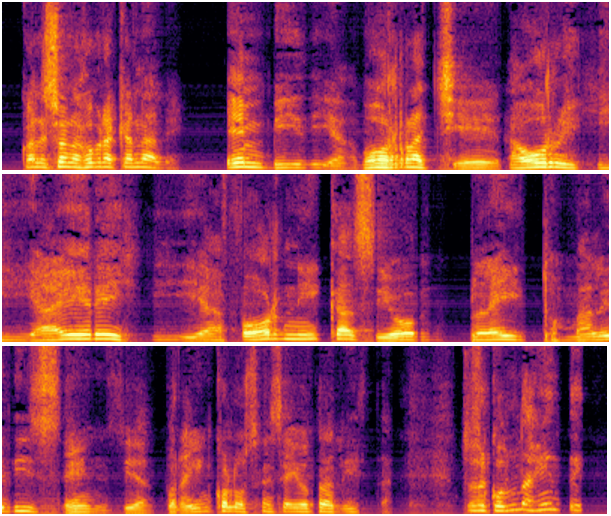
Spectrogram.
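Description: Raspy, high-pitched preaching man. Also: a little mellow. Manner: emphatic, rhetorical questions to congregation. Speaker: pastor. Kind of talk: sermon. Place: church.

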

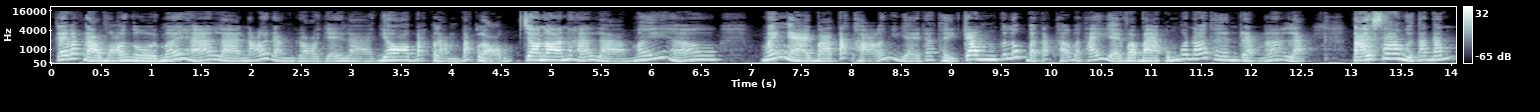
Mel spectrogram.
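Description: With a fairly high, somewhat bright, sing-song voice, a woman tells ghost stories a little fast. Her Southern Vietnamese accent colors the casual, chatty telling, and she repeats phrases while speaking directly to her listeners.

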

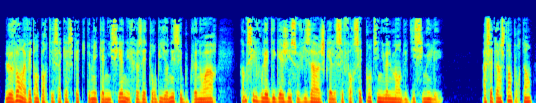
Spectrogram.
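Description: A man narrating a novel in a steady, measured way. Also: medium pitch, husky, no echo, studio quality. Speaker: audiobook narrator. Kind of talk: scripted narration.

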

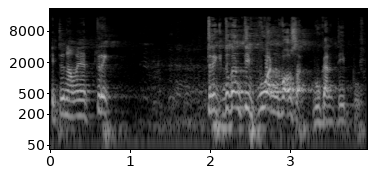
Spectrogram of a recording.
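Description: Animated male preacher, shouts then hushes. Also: high-pitched, a little fast, a faint crowd, a little hiss or hum. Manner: animated, jokey, swings from shouts to near-whispers. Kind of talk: sermon at a mass religious gathering. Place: mosque event.

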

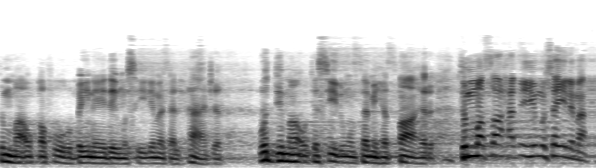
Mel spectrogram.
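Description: A man preaching and telling a story in a dramatic, rhythmic style with sweeping swings in pitch. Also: big pitch swings, fast, a bit bright. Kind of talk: sermon storytelling. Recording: reverberant hall.

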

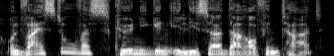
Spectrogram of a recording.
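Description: A man's voice: a little high, animated, moderate pace, no room sound, studio quality, pitched above the performer's own voice, lightly acted. A man voicing a thoughtful young girl telling an old legend in a children's audiobook, in a voice well above his own. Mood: earnest. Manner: earnest, explaining. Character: thoughtful young girl, storytelling older sister. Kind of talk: storybook character voice.

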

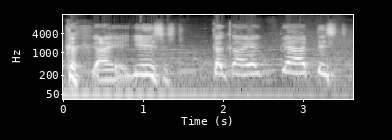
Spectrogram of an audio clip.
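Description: A man's voice: high voice, animated, drawn-out words, a bit bright, soft background music, pitched above the performer's own voice, full character voice. A man voicing an old, hard-of-hearing retired naval captain who mishears and blusters. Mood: indignant. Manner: mishears, then blusters indignantly.

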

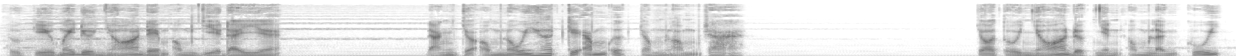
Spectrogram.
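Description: A man voicing a calm, commanding older female exorcist with a Southern Vietnamese accent. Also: low voice, normal speed, long pauses, faint music behind. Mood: firm. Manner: firm, matter-of-fact.

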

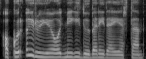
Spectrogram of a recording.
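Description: A woman reading the lines of a composed young gentleman in a firm, commanding way. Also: mid-range voice, clear, resonant tone, dry recording, studio quality, close to an everyday voice.

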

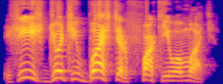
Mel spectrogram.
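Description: A man voicing a loud, boastful male diver who shrieks his words in a high, drawn-out voice. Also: big pitch swings, exaggerated voice. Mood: bragging.

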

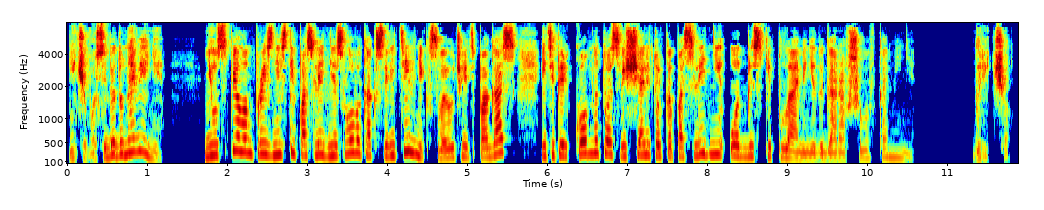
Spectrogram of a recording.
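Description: A woman narrating an audiobook in calm storytelling. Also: on the high side, a little fast, few pauses, dry recording. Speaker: audiobook reader. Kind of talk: scripted narration.

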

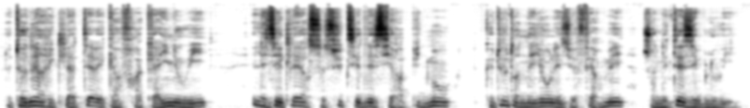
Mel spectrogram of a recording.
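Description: A man reading a classic story aloud in a measured, even narrating manner. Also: medium pitch, husky. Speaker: audiobook reader. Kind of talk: scripted literary narration.

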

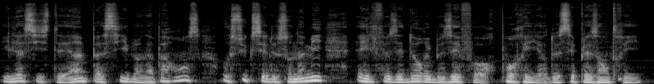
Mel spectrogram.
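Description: A man reading a 19th-century novella aloud as an audiobook narrator, with measured, expressive storytelling. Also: mid-range voice, breathy edge.

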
